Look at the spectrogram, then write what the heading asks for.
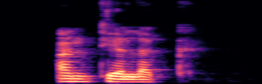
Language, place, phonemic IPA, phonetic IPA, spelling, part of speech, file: Hindi, Delhi, /ən.t̪jə.lək/, [ɐ̃n̪.t̪jɐ.lɐk], अंत्यलक, noun, LL-Q1568 (hin)-अंत्यलक.wav
- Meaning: telomere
